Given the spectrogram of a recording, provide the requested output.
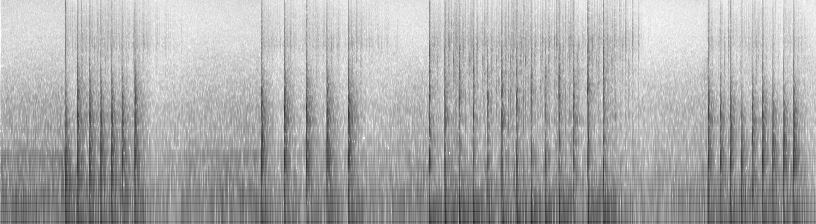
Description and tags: knock on glass
knocking on glass
knock, glass, door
